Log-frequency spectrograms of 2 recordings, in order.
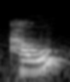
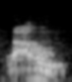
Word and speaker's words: Rahul: Raul? Raul? How he can I is say Rahul. that? You can say Rahul. Say it Rahul.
